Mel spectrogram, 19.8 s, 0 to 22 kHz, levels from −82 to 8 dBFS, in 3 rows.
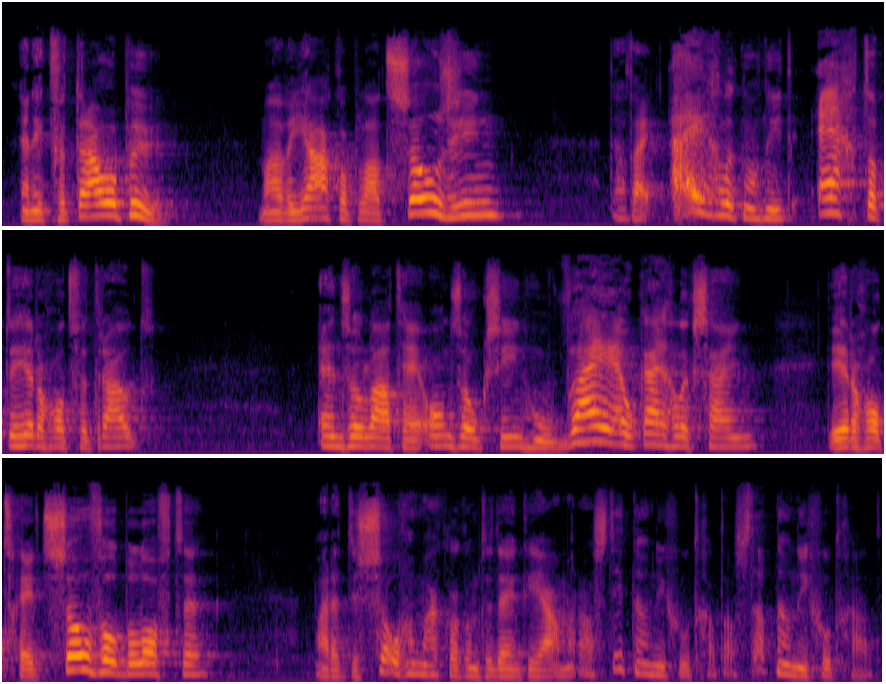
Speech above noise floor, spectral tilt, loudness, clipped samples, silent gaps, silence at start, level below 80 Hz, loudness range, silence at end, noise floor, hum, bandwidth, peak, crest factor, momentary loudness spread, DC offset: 34 dB; -4 dB/octave; -24 LUFS; under 0.1%; none; 0.15 s; -64 dBFS; 7 LU; 0.1 s; -58 dBFS; none; 13.5 kHz; -4 dBFS; 20 dB; 14 LU; under 0.1%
